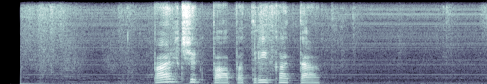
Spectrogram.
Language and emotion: Russian, neutral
